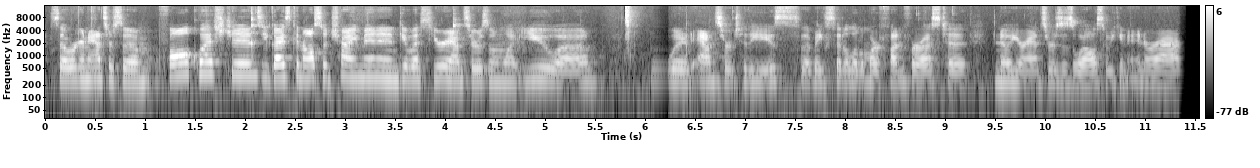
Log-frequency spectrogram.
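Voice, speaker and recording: A woman's voice: fairly high pitch, level tone, fairly quick, a little hiss or hum. Chatty young woman hosting a livestream. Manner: chatty, laughs often, greets viewers by name. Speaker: vlog host. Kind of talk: casual livestream chat. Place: home room.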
